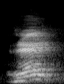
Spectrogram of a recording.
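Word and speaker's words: read: और उसके बाद object रेड रीड रेड रेड इसकी स्पेलिंग एक जैसी रहती है लेकिन उच्चारण अलग अलग होता है रीड माने पढ़ना रीड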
